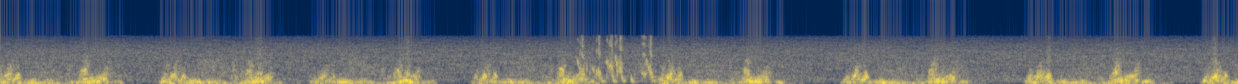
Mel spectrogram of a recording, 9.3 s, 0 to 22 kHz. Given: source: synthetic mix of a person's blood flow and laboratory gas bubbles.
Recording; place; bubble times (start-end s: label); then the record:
Doppler ultrasound of blood flow; precordium
4.31-5.09 s: bubbles
From the record:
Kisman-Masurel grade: 211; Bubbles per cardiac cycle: several, 3 to 8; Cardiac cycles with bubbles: 1 to 10%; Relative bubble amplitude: barely perceptible (0.100 to 0.250); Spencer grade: 1 (occasional bubble signal discernible with the cardiac motion signal, with majority of cardiac periods free of bubbles); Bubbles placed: anywhere in the cardiac cycle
